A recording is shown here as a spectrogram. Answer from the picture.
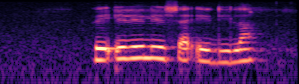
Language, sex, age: Northern Sotho, female, 21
